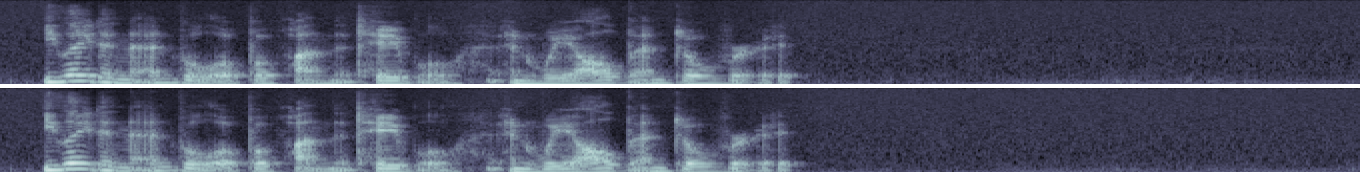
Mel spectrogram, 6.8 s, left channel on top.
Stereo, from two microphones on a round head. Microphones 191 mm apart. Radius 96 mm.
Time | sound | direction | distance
0.2 | a man speaking | 50° right (ahead or behind) | 1.3 m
